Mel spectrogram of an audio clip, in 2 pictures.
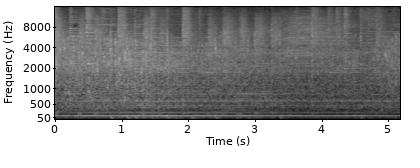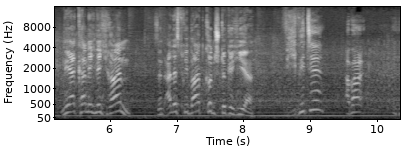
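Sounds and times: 
racing motorboat engine droning: 0.0s - 10.3s
rushing water: 0.0s - 10.3s
speech: 5.3s - 10.3s.

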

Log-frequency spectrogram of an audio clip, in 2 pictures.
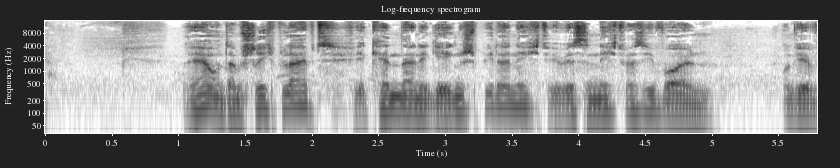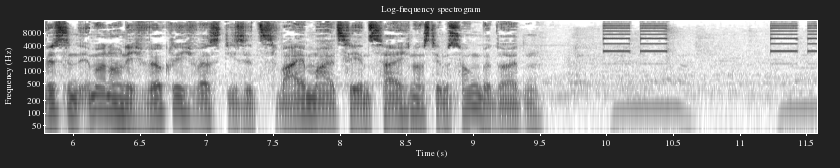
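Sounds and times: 
speech: 1.0s - 9.7s
phone low vibrating buzz: 10.0s - 10.6s, 11.2s - 11.5s
phone text message alert beeps: 10.0s - 10.6s, 11.2s - 11.5s.

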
